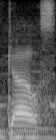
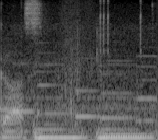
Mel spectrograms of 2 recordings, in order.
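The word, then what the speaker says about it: Gauss: uhhuh there we go I'm pronouncing It Wrong by the way it's gaus it's not gos doctor's good good stimpack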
